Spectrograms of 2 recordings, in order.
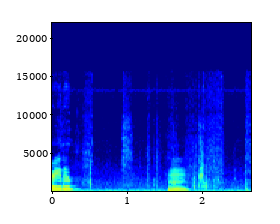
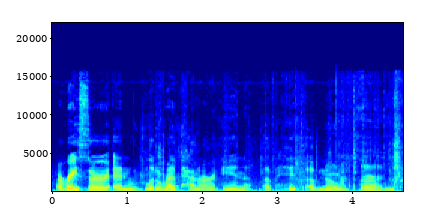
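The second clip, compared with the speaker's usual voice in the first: ordinary delivery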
